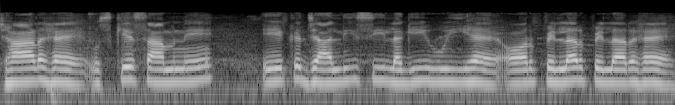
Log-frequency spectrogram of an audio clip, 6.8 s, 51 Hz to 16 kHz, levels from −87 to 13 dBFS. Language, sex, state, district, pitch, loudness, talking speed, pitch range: Hindi, female, Haryana, Jhajjar, 185 Hz, -15 LUFS, 125 wpm, 180-195 Hz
